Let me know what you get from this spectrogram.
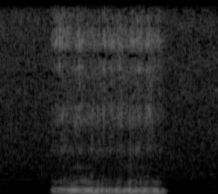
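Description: A French bulldog gives a single low, rough, rattling snore lasting just over a second, with a quiet room before and after.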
